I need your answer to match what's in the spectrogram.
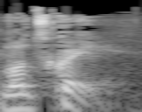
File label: "montukoe", minamiyamagata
